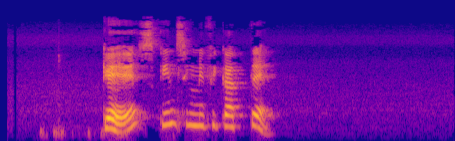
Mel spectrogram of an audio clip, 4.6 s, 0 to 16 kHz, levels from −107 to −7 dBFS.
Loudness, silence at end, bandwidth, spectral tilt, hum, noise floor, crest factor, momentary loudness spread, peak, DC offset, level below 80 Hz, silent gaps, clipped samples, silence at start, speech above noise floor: -28 LUFS; 1.85 s; 10.5 kHz; -3 dB/octave; none; -71 dBFS; 24 dB; 13 LU; -8 dBFS; under 0.1%; -82 dBFS; none; under 0.1%; 1.05 s; 43 dB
